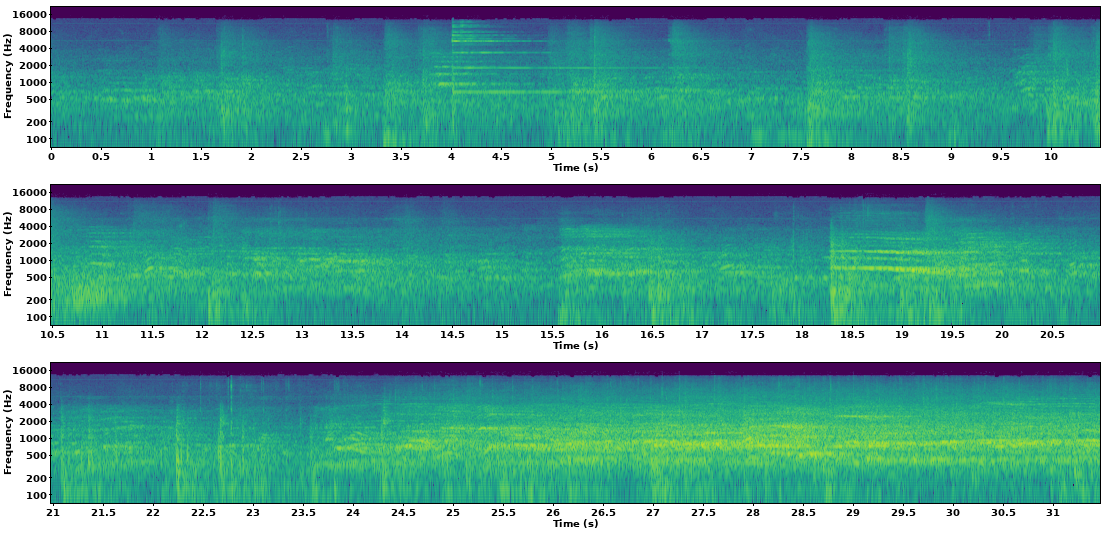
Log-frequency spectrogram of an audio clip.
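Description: A kickboxing bout in a large hall: a ring bell rings once about four seconds in, then gloved punches and kicks land with sharp thuds while voices shout from the corners and the crowd. The crowd noise swells and grows louder over the last several seconds.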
